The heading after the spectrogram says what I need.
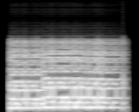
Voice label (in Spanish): Grito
